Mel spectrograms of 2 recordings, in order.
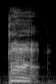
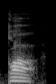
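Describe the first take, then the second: First: The first consonant sounds light and thin. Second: The first consonant sounds heavy and full. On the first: "if it was not استعلاء" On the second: "As opposed to"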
